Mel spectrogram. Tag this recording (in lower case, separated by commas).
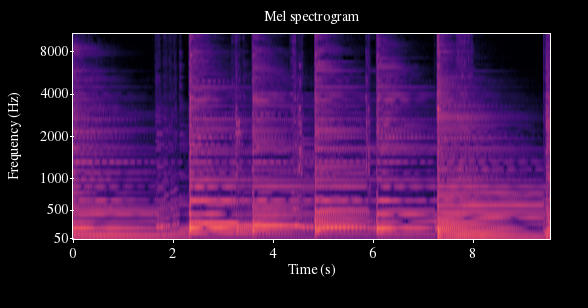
music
